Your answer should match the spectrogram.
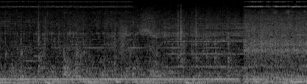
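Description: A GE washer in its first drain cycle, pumping water out through the drain hose with a steady mechanical hum and a sustained rushing wash of noise, close and continuous.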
